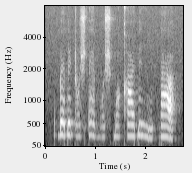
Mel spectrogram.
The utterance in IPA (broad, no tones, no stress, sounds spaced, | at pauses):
ɓ ɛ ɗ i ʈ ɔ̤ ʃ ʔ ɛ̤ b ɔ̤ ʃ ɓ ɔ̤ qʰ ɛ ɗ i | ɽ a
